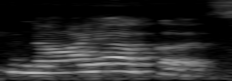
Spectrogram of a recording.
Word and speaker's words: নায়কাস: এইটি কি সত্য নাকি ফ্লাকচুয়েট করেছে কোন কোন নায়ক তারা নায়কাস এটার উচ্চারণটা হওয়া উচিত নায়কাস কোন কোন নায়কাস তারা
